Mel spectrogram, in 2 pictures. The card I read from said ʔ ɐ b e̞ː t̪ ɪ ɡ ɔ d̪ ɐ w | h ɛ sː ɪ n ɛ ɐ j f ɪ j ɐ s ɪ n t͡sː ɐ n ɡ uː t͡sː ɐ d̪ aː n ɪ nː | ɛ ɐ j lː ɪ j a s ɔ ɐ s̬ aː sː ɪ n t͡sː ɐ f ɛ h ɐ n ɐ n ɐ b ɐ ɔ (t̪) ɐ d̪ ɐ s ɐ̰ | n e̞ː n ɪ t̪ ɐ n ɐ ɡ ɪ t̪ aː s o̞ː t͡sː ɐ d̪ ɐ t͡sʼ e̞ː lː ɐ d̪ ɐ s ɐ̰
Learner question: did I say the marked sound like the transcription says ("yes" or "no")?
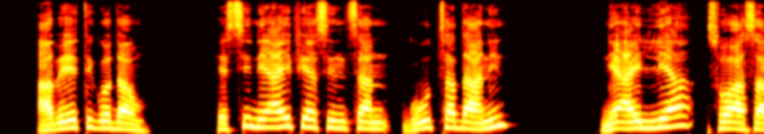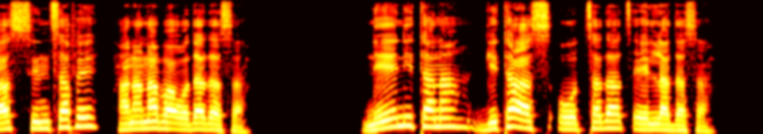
no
